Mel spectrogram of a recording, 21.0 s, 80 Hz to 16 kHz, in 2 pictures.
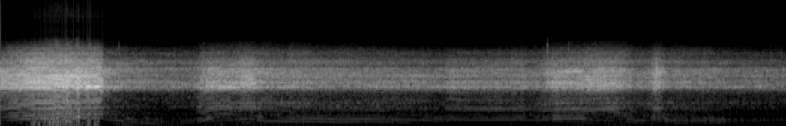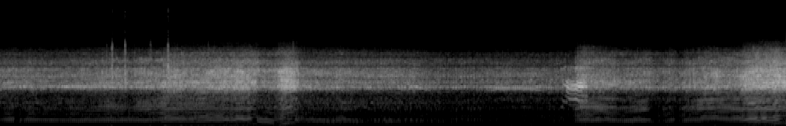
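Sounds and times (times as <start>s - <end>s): dirt bike engine revving: 0.0s - 20.9s
sharp clicks: 11.9s - 12.9s.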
